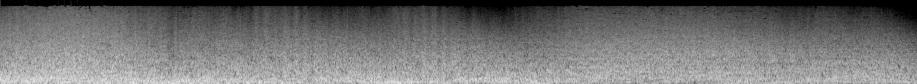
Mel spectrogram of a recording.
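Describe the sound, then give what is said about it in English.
A loud, continuous rumbling roar of bombs striking London in a World War III attack, forming a steady wash of noise across the whole span with no separate blasts standing out. “And in a flash, it was all over for FkingDead. The bombs were indeed aimed straight at London. In fact, one was aimed directly at the co-op just down the road from him. He was one of the fortunate ones where they went out quickly in the initial blast,”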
